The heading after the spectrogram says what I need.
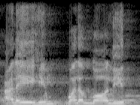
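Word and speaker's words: عَلَيْهِمْ وَلَا الضَّالِّينَ: എടുത്തു പറയാനുള്ളത് അലൈഹിം വലല്ലാലീൻ. ഇവിടെ പലരും ഓതുന്നത് അലൈഹിം വ, അതായത് മീം മറയുകയാണ്. ഇവിടെ ഇദ്ആമും ബിഉന്ന എന്ന രൂപത്തിലാണ് നമ്മൾ എല്ലാവരും ഓതുന്നത്. എന്നാൽ അവിടെ ഇൽഹാർ എന്ന രൂപമാണ്. വെളിവാക്കണം വ്യക്തമായി തന്നെ മീമിനെ, അലൈഹിം വലല്ലാലീൻ.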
